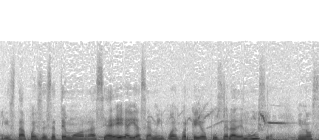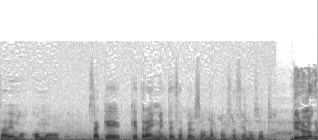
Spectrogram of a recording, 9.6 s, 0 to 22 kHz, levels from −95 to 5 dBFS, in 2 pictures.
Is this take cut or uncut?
uncut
